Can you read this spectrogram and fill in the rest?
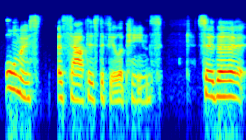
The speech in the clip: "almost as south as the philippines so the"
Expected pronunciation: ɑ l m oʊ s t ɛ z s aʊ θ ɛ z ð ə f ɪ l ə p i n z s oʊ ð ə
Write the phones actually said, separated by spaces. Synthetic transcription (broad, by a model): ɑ l m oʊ s t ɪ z s aʊ θ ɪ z ð ə f ɪ l ə p i n z s oʊ ð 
